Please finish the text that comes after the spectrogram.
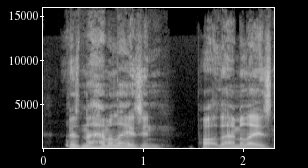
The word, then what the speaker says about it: Himalayas: You said Himalayas. You said like the bottom of your jeans like the hem. But it's the he Himalayas.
